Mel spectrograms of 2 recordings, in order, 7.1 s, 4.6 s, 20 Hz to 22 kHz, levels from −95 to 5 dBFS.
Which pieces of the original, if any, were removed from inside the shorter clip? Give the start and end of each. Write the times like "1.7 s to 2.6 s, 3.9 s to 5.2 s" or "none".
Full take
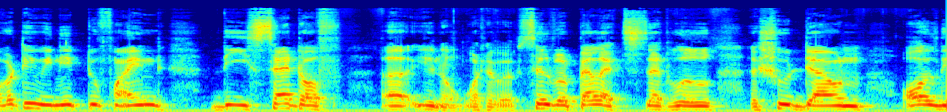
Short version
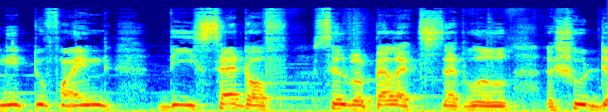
2.7 s to 3.9 s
